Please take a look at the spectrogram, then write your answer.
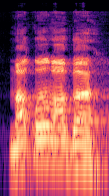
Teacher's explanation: وقف کی صورت میں ہا پڑھا جائے گا اور تا نہیں پڑھا جائے گا۔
